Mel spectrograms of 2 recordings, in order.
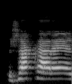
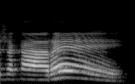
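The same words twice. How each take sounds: First: Said in the usual way. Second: Slow jacaré with a long final "ré"; stress on final syllable. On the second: Shown as a demonstration. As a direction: call out jacaré, stretching the "ré". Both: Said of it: "a sílaba tônica é o ré".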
